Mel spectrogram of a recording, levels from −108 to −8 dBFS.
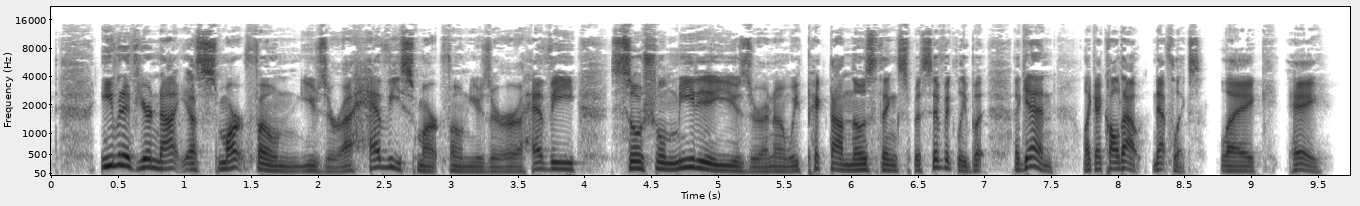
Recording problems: uneven, jittery; strongly; from 3 to 9 s

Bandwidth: 14.5 kHz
